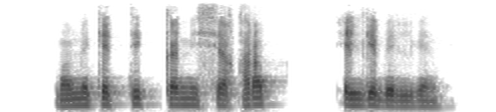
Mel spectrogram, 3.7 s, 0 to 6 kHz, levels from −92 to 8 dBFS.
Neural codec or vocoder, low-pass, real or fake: none; 5.4 kHz; real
